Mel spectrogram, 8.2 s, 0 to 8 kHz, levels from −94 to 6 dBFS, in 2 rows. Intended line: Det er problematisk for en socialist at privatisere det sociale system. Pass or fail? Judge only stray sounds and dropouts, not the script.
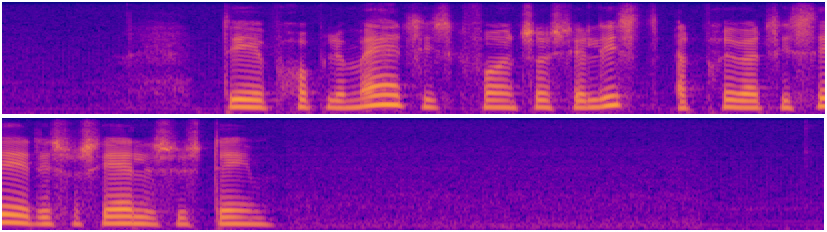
pass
